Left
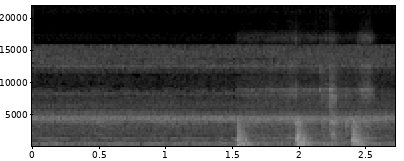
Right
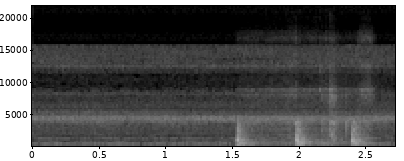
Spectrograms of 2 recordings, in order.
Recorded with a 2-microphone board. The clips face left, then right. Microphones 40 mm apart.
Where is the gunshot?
30° right (ahead or behind), 1.8 m.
